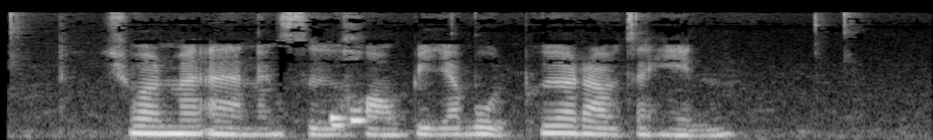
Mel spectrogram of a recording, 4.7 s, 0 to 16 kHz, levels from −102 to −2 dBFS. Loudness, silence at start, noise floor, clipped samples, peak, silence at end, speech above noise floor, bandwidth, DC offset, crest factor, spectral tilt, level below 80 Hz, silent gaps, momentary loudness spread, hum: -23 LUFS; 0.05 s; -46 dBFS; under 0.1%; -8 dBFS; 0.4 s; 24 dB; 11.5 kHz; under 0.1%; 16 dB; -5.5 dB/octave; -54 dBFS; none; 21 LU; none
